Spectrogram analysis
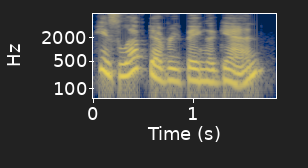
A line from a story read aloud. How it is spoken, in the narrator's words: she used to say, almost sadly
